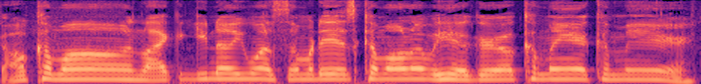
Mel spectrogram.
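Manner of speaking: put-on high, sleazy drunk come-on; drunk creep. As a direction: coax her over like a slurring barfly. Drunk man keeps coaxing her.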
